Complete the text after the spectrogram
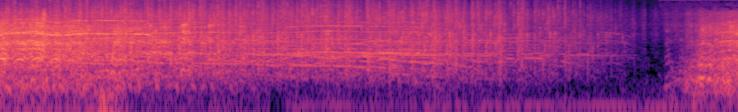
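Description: Two men laugh loudly together.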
